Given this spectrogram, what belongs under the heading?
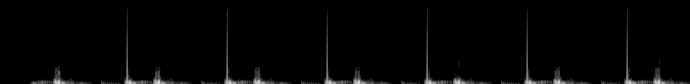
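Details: Real heart sounds heard through a stethoscope: regular paired sounds at about 60 beats a minute; normal heartbeat.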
